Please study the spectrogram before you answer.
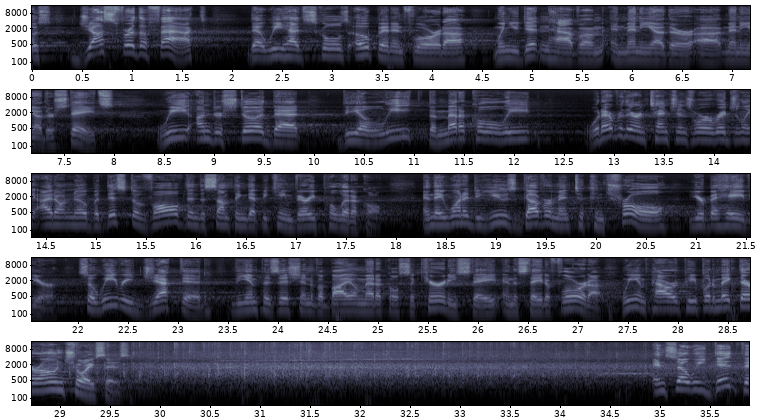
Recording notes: our in-person event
